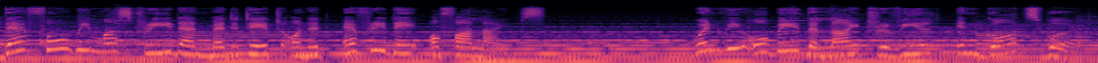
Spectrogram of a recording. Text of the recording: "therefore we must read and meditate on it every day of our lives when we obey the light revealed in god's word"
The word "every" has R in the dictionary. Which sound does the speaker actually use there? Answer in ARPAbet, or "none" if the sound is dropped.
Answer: R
